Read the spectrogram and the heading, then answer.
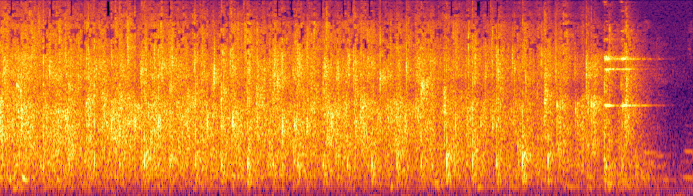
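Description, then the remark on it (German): A crowd applauds the presenting group Quizly with dense, steady clapping for about six seconds, loud and sustained, then it tapers off quickly at the end. No one speaks over it. “Und dieses Glitzern wird Quizlies auch in eure Augen bringen. Applaus!”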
